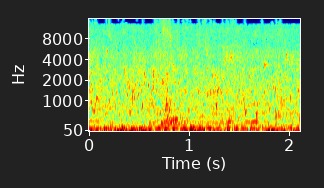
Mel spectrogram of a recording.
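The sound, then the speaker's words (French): A steady, continuous rush of flowing river water in summer, at a spot where a boat is launched, with an even texture throughout, a low droning hum running underneath, and no voices. “Et donc on entend le fil de l'eau.”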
